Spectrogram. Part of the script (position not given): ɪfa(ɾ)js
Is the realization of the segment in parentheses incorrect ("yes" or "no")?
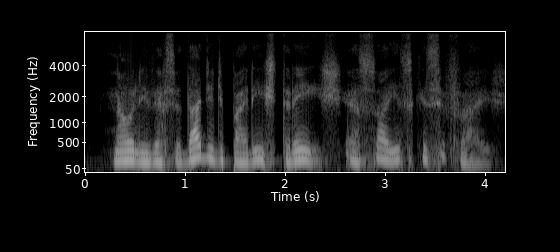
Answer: yes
